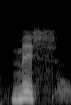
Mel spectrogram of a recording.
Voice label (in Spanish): "mes", Spanish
